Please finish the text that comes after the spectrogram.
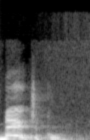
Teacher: proparoxítona E aí a sílaba forte é na antepenúltima sílaba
